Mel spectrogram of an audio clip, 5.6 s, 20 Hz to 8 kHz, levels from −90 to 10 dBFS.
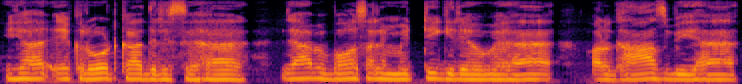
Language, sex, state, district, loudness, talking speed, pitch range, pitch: Hindi, male, Jharkhand, Garhwa, -14 LUFS, 195 wpm, 135-150 Hz, 140 Hz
